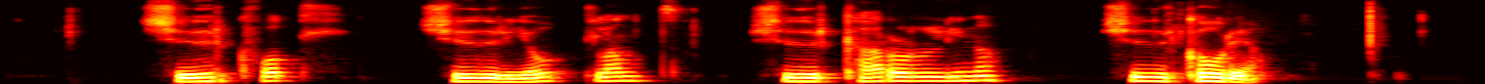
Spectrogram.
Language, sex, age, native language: Icelandic, male, 18-19, Icelandic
